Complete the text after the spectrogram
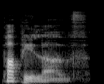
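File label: "puppy love", British English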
